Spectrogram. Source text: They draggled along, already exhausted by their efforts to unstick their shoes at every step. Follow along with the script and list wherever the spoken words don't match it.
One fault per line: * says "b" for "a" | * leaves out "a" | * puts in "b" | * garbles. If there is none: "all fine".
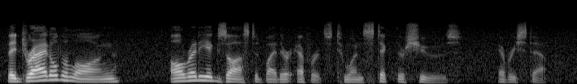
* leaves out "at"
